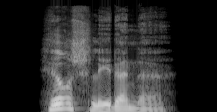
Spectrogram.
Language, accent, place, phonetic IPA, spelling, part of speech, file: German, Germany, Berlin, [ˈhɪʁʃˌleːdɐnə], hirschlederne, adjective, De-hirschlederne.ogg
- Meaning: inflection of hirschledern: 1. strong/mixed nominative/accusative feminine singular 2. strong nominative/accusative plural 3. weak nominative all-gender singular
